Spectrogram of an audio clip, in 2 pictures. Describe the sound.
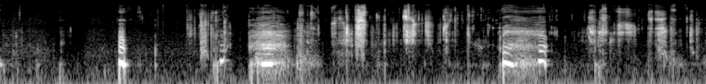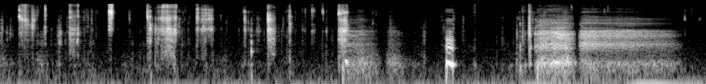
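Chocolate is bitten and chewed in soft, intermittent crunches and moist mouth clicks, with breaths and sighs between bites, all quiet and close.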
